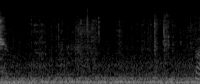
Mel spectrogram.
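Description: Low, steady rumble inside a parked car's cabin.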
